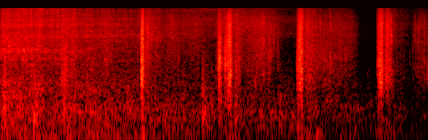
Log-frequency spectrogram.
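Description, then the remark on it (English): Footsteps walk at an unhurried pace, each step a distinct crunchy thud against a soft background hiss, about one step per second, moderately loud, with no voices. “They had to walk.”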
